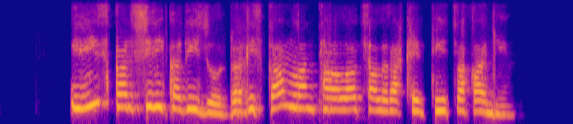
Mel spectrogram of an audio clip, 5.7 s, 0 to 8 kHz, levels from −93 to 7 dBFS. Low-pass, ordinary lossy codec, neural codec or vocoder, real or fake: 7.2 kHz; Opus, 24 kbps; codec, 32 kHz, 1.9 kbps, SNAC; fake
